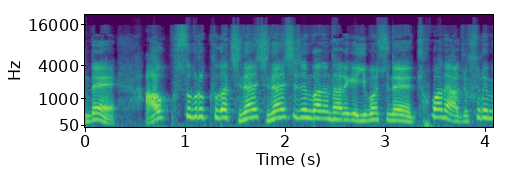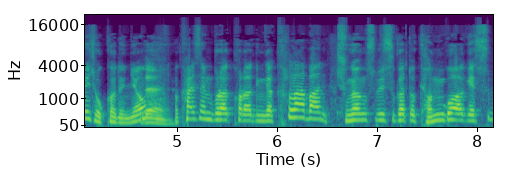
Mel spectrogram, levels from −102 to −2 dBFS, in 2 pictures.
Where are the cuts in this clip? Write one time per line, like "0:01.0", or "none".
0:01.7
0:06.6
